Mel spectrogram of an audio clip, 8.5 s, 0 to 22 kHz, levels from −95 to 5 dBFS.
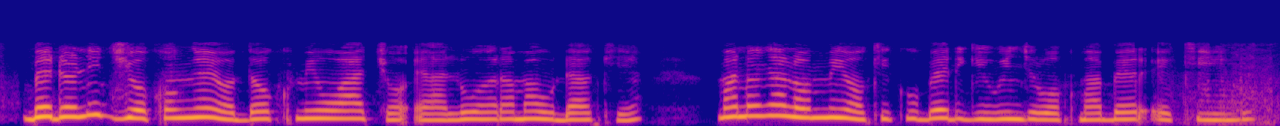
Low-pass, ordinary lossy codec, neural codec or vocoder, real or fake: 5.4 kHz; none; codec, 16 kHz, 8 kbps, FreqCodec, larger model; fake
